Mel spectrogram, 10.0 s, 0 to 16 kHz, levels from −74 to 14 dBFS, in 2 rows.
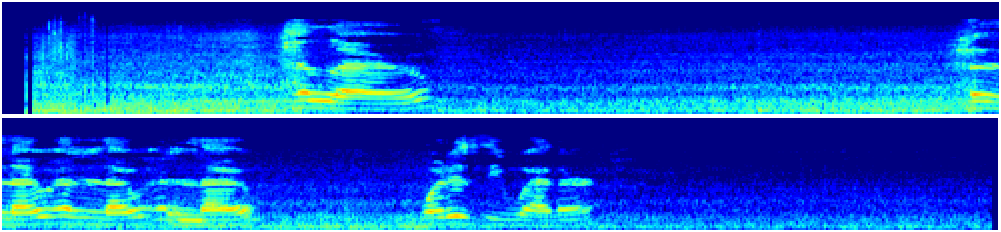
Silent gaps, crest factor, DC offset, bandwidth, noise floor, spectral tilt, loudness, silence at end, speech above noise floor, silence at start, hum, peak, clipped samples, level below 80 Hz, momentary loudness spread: none; 18 dB; under 0.1%; 9.8 kHz; -45 dBFS; -4.5 dB/octave; -23 LUFS; 0 s; 24 dB; 0.15 s; none; -6 dBFS; under 0.1%; -46 dBFS; 21 LU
